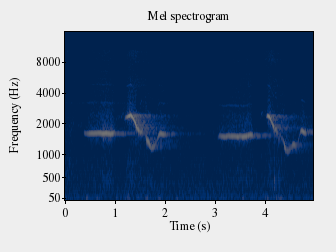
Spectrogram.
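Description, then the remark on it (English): A person whistles a gentle, birdlike tune, the special song a family of birds, the Quigleys, sang together just before bed at night, in two matching phrases, each a long steady note that breaks into a quick swooping dip and wavering trill, with no talking. “And then when they, just before they went to bed at night, they sang another special song, and they all sang it together, and it went like this.”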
